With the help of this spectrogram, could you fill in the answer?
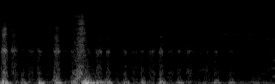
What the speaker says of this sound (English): I'm just practicing my breathing for Lamaze class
